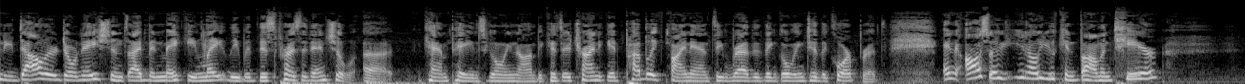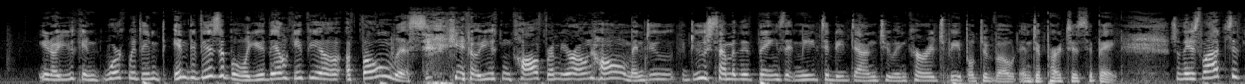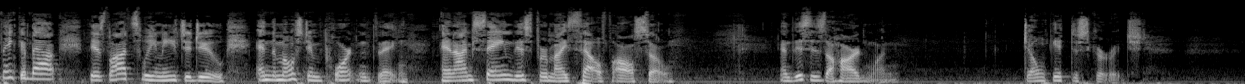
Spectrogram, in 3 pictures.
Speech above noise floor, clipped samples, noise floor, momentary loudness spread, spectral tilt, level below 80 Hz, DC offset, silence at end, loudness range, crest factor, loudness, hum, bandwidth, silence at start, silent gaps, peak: 29 dB; under 0.1%; -47 dBFS; 9 LU; -4 dB/octave; -34 dBFS; under 0.1%; 0.75 s; 6 LU; 16 dB; -17 LUFS; none; 15.5 kHz; 0 s; none; -2 dBFS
